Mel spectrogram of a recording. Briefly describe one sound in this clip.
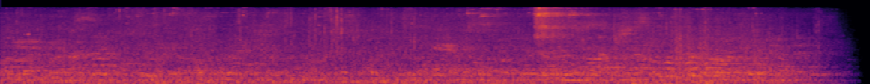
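A crowd of people murmurs and chatters in a large echoing hall.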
